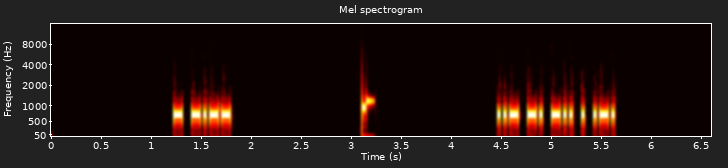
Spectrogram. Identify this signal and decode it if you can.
Morse code, heard as a keyed tone, about 37 wpm, 700 Hz. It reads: TY UNDER
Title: Prefixes and Suffixes 40wpm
